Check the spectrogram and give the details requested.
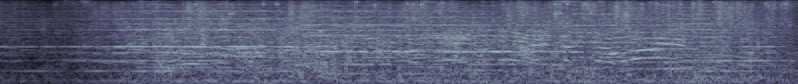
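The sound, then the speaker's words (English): Horses ridden by riders, among them Rambo, gallop in a chase in a loud, dense rush of hoofbeats, continuous, swelling after a brief quieter start and blending into a thick wall of noise with possible shouting mixed in. “The other riders join the chase.”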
